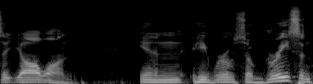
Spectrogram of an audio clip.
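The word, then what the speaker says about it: יָוָן: Javan is the land of Greece you would pronounce it ywan in Hebrew so Greece and tubol and mishek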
